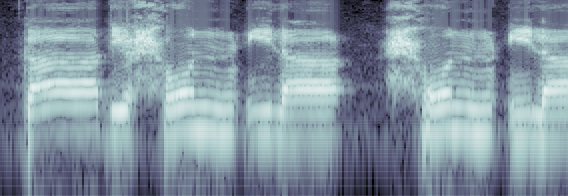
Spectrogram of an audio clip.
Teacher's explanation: تنوین کے بعد حمزہ آ گیا ہے, تو اظہار کریں گے, نون کی آواز کو ظاہر کریں گے جو کہ تنوین کے اندر ہوتی ہے · لام کو لمبا کریں گے, کھڑی زبر ہے اس کے اوپر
